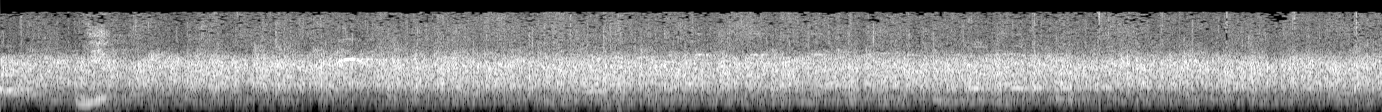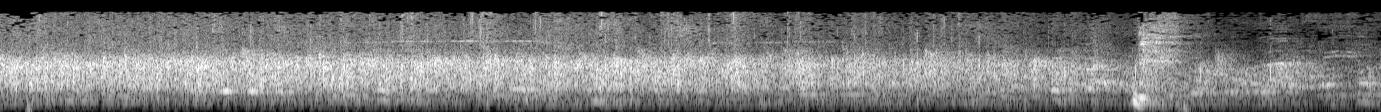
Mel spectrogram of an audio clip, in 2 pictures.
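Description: A live audience claps steadily for about thirteen seconds, a dense, loud crackle of many hands that holds evenly before tapering off slightly at the end.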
